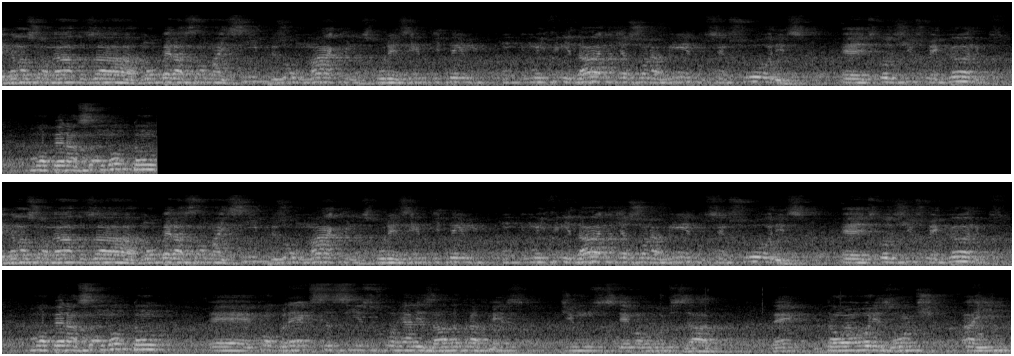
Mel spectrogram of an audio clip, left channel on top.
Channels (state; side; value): drops out; left; at 11.7 s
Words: relacionados a uma operação mais simples, ou máquinas, por exemplo, que tem uma infinidade de acionamentos, sensores, dispositivos mecânicos, uma operação não tão complexa se isso for realizado através de um sistema robotizado, né? Então é um horizonte aí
